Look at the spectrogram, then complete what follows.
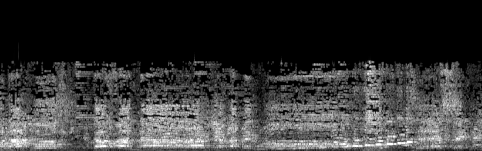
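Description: A man singing a slow song with acoustic guitar accompaniment, in long held, wavering vocal lines over steady low notes.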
